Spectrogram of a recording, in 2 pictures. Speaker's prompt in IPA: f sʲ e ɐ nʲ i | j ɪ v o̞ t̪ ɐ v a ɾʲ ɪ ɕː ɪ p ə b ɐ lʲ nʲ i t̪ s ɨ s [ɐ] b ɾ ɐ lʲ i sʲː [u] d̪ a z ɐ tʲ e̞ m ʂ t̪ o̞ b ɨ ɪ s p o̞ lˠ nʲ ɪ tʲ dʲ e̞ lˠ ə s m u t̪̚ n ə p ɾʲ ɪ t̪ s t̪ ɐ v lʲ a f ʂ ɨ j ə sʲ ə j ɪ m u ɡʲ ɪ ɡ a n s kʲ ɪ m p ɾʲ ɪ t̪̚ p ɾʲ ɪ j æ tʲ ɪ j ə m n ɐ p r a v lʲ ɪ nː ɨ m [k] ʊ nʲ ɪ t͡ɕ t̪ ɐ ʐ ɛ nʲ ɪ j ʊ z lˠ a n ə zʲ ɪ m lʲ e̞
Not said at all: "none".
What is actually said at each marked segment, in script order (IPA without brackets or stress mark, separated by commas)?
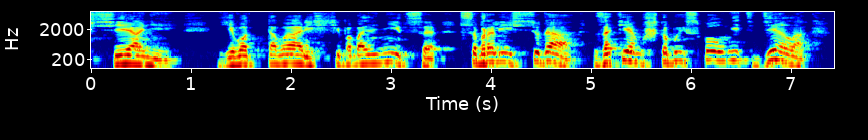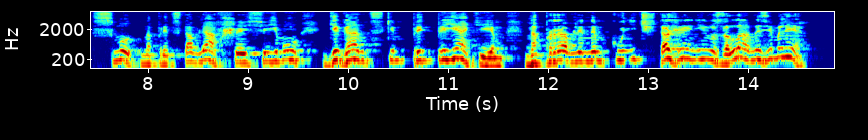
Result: ə, ʊ, k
